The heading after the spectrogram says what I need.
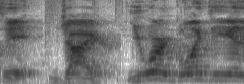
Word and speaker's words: gyre: never heard of this word gyre I first pronounced it die reef but you actually pronounce it gyre you are going to hear this term a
